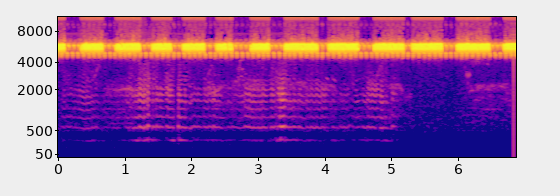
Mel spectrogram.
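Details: Crickets chirping on a still summer afternoon at sunset beside the Barcoo River, Welford National Park, Outback Queensland, Australia: a loud, high, steady trill broken into pulses about twice per second, with faint bird calls and lower tonal harmonics in the background.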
